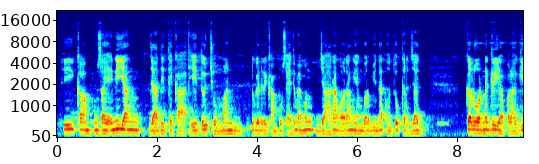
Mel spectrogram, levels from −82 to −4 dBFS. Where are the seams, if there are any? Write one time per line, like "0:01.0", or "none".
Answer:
0:03.9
